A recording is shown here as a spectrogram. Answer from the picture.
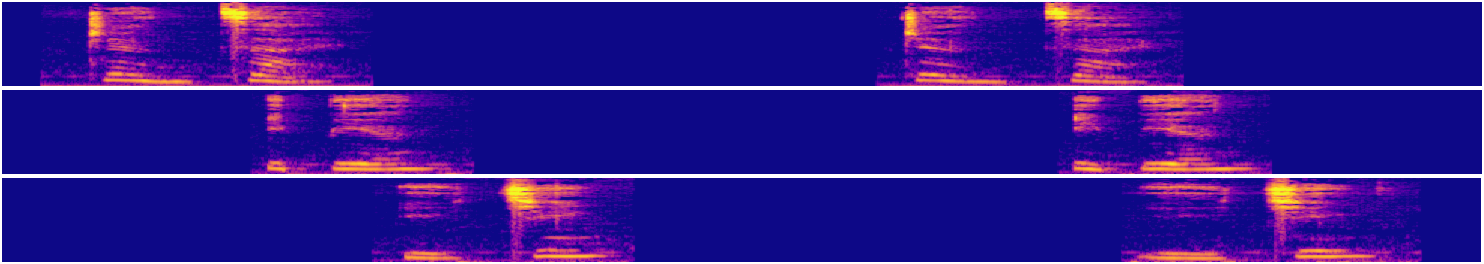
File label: Adv phrases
